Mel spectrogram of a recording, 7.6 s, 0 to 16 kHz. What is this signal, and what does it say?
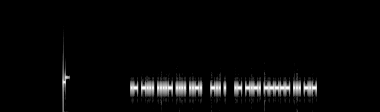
Morse code, heard as a keyed tone, about 41 wpm, 700 Hz. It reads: AB4HF DE AC0SK
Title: USA Callsign DE Callsign - 5 Characters - 45wpm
